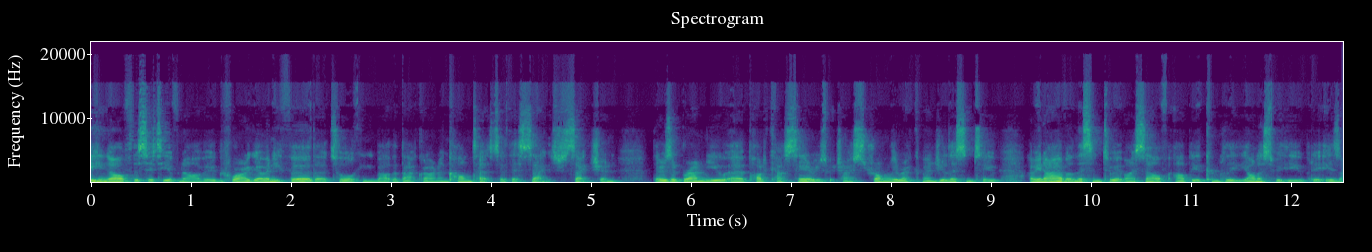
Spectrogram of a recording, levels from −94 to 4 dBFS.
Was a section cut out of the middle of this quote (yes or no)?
no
